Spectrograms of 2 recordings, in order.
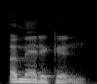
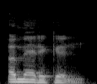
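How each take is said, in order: Both takes have the same delivery.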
